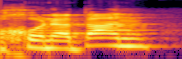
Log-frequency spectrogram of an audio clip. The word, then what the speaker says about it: Jonatán: Entra otro personaje en escena, que es el hijo de Saúl, que es Jonatán, o Jonatán, como quieran pronunciarlo ustedes, porque se puede pronunciar de las dos maneras.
